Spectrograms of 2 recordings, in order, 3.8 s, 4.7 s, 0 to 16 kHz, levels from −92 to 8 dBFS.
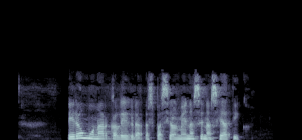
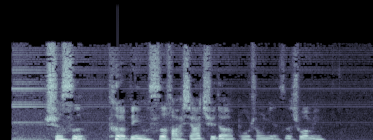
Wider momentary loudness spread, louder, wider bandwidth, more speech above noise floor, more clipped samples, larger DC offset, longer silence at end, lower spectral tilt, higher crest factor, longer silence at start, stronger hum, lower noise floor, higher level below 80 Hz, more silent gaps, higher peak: second, 8 LU vs 14 LU; second, -19 LUFS vs -15 LUFS; second, 8 kHz vs 11.5 kHz; about the same, 37 dB vs 38 dB; neither; neither; first, 0.8 s vs 0.6 s; about the same, -4 dB/octave vs -4 dB/octave; about the same, 16 dB vs 16 dB; first, 0.85 s vs 0.15 s; neither; about the same, -56 dBFS vs -53 dBFS; second, -60 dBFS vs -34 dBFS; neither; second, -4 dBFS vs 0 dBFS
